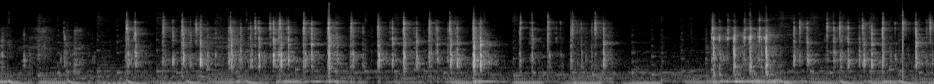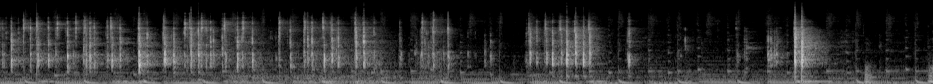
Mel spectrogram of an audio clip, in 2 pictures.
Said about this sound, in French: une séquence pour vous donner une idée du bruit que se dégage du clavier quand on l'utilise dans la vie de tous les jours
